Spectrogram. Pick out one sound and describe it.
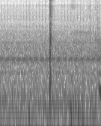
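A toy bus is set down on a soft cloth with a light knock.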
